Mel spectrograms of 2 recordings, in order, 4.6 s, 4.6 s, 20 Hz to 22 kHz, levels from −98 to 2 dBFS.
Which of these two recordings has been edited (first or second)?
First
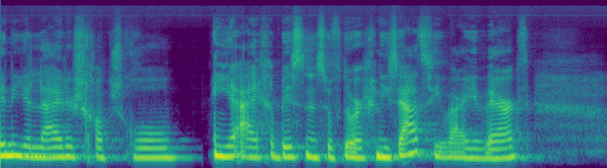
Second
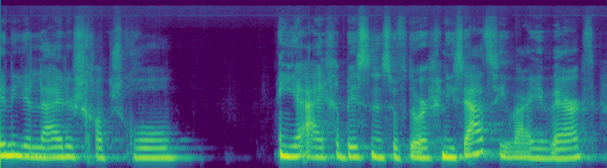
first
